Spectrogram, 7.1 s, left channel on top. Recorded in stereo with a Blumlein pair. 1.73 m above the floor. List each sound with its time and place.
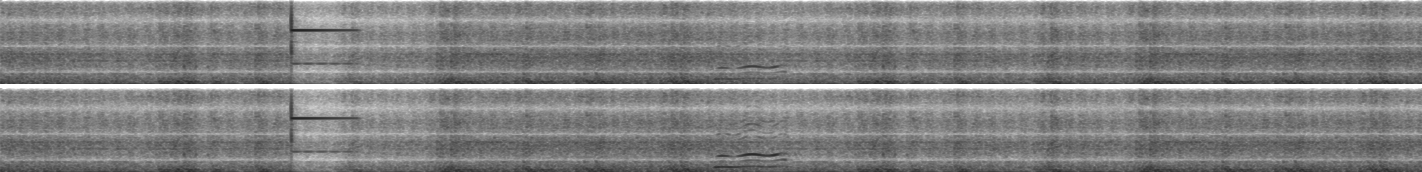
0.0 s a motorcycle: 5° left
1.4 s a bicycle bell: 10° left
3.6 s singing: 20° right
